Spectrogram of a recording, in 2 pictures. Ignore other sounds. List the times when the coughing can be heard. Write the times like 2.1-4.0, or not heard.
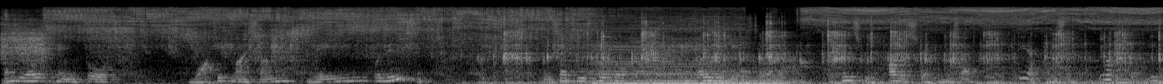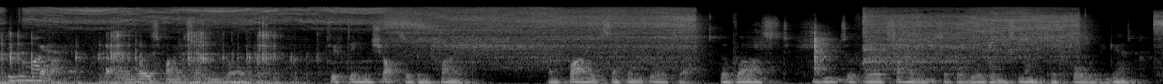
12.0-12.9.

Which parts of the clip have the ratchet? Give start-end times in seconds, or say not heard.
4.5-14.8.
